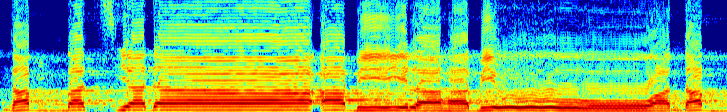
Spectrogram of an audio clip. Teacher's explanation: Watab. Jadi setelah neken berhenti sekira-kira 1 huruf tanpa bernapas karena menandakan di situ ada huruf yang bertasydid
